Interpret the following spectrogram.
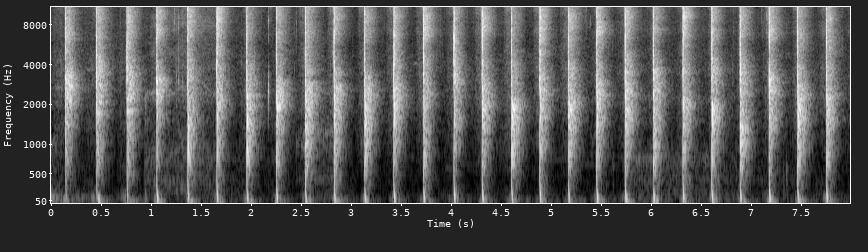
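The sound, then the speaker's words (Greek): Steady hand clapping, about three sharp claps per second, keeping an even rhythm for the whole stretch. Fairly loud, with no voices. “Συνέχισε να χειροκροτάς γιατί είναι παγκόσμια μέρα θεάτρου σήμερα.”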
